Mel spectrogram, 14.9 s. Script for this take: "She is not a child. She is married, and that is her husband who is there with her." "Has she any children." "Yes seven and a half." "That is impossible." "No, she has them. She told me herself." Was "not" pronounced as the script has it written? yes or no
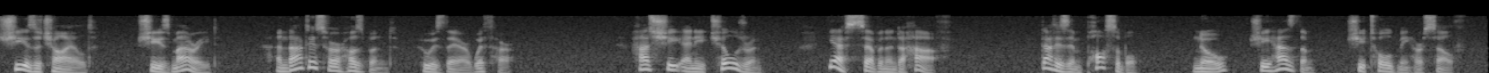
no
